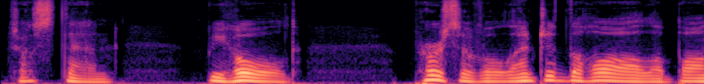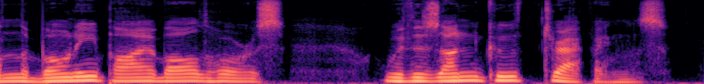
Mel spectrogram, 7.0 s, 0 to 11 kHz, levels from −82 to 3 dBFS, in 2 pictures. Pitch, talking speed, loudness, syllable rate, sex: 130 Hz, 135 wpm, -17 LUFS, 5.1 syllables/s, male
